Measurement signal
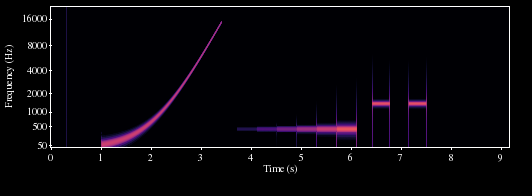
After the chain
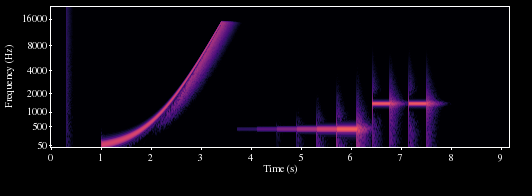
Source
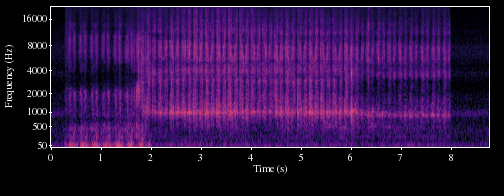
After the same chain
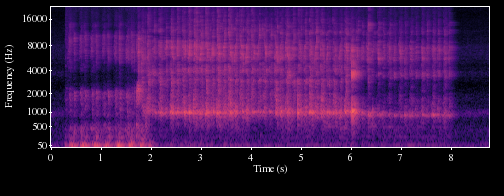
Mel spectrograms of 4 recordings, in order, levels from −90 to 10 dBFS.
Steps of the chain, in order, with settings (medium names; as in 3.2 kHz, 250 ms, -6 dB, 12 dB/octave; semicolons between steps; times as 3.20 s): spectral sustain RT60 0.50 s; trim +2.5 dB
